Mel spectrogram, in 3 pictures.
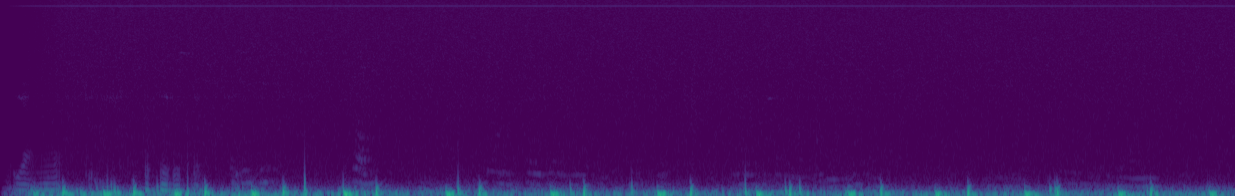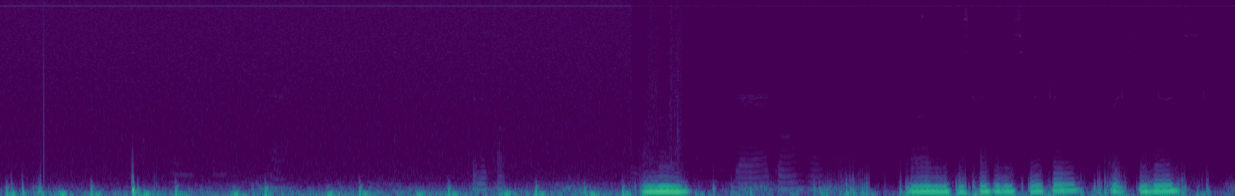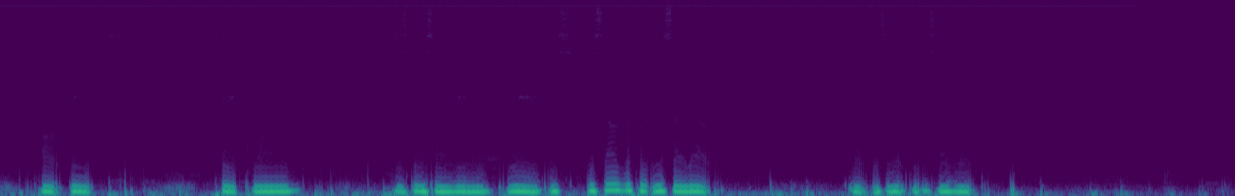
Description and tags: A fainted recording of an hearbeat using a DIY piezzo mic.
